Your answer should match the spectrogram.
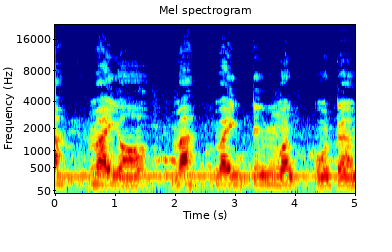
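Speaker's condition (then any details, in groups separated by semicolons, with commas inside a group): Cerebral palsy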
